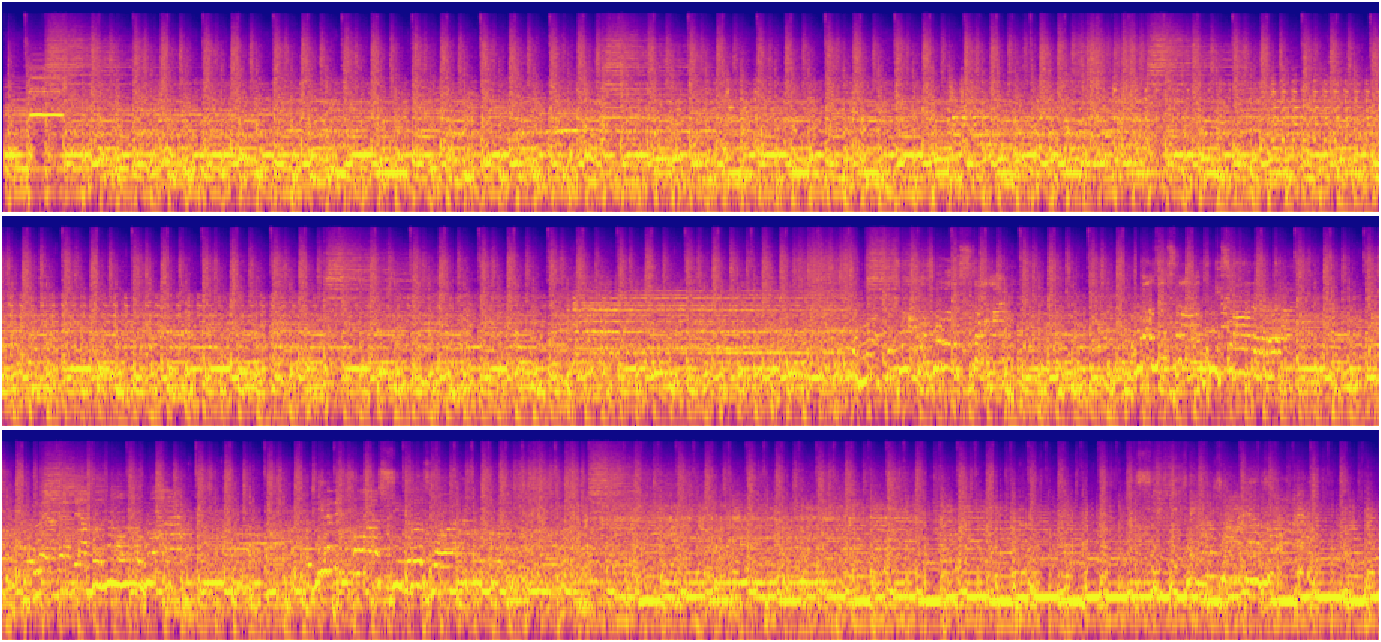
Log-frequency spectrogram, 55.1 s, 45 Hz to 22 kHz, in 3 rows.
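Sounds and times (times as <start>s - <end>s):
drum kit rapid beat: 0.0s - 55.0s
rock band playing fast: 0.0s - 55.0s.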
